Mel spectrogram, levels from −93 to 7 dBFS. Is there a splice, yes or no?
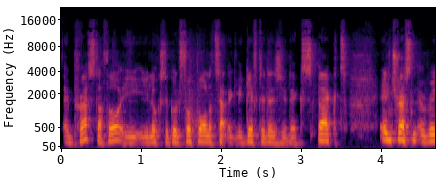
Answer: no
